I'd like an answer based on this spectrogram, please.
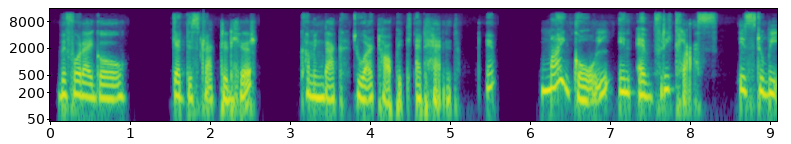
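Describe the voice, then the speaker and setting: Dark, mellow and somewhat breathy tone with lively intonation, in a dry, close sound with no echo. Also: woman. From India. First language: not English (Indian language). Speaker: yoga teacher and podcast host. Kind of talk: podcast monologue.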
